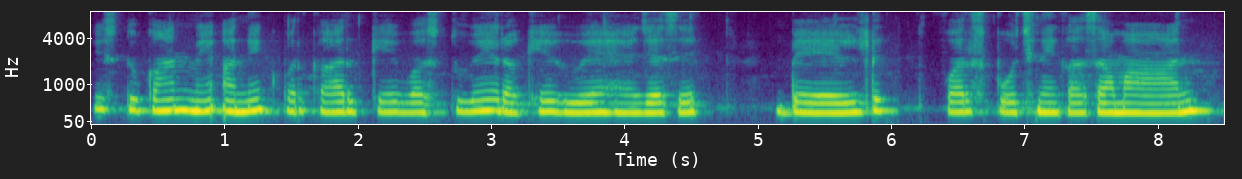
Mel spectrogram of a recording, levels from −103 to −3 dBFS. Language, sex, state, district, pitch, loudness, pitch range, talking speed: Hindi, female, Jharkhand, Palamu, 235 Hz, -14 LUFS, 225-255 Hz, 115 wpm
